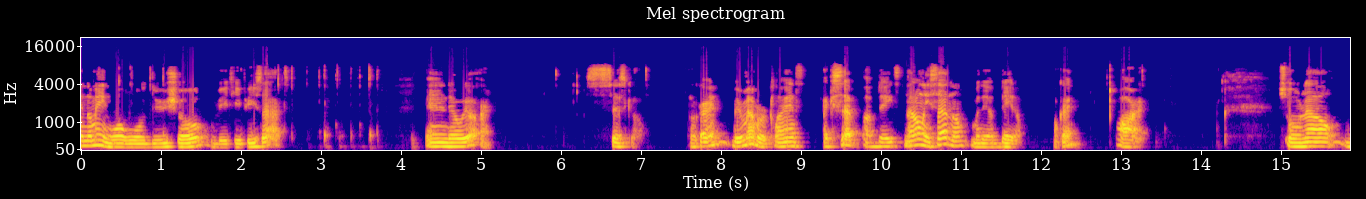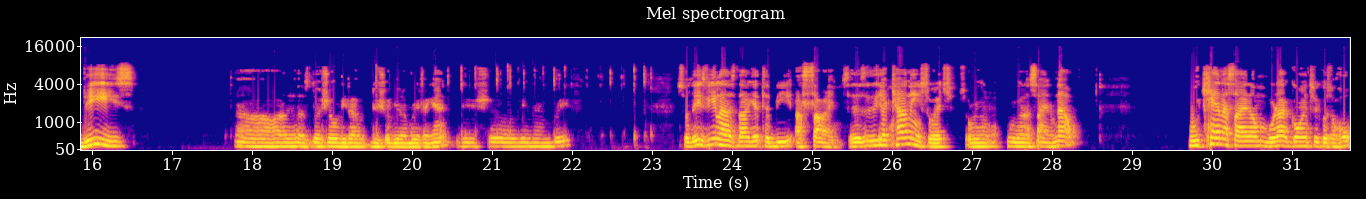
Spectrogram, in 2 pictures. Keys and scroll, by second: 0.0-3.8 typing, 18.4-23.3 typing.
